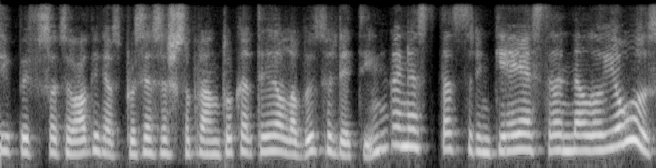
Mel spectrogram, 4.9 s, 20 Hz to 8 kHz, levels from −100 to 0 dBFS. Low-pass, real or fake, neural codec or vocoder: 7.2 kHz; fake; codec, 16 kHz in and 24 kHz out, 0.8 kbps, FocalCodec, streaming, 65536 codes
